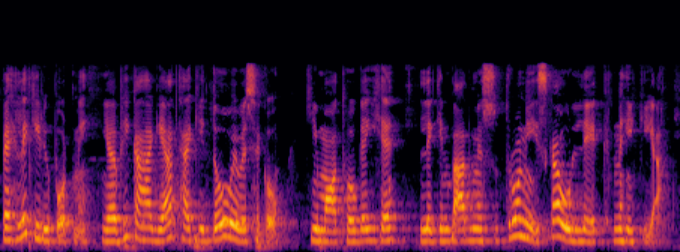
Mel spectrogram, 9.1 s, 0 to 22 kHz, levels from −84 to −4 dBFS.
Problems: constant background noise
